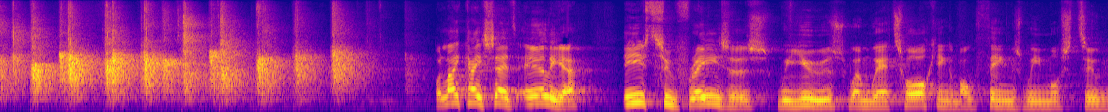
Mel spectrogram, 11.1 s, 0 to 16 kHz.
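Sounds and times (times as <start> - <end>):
rhythmic clapping: 0.0 - 4.4.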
